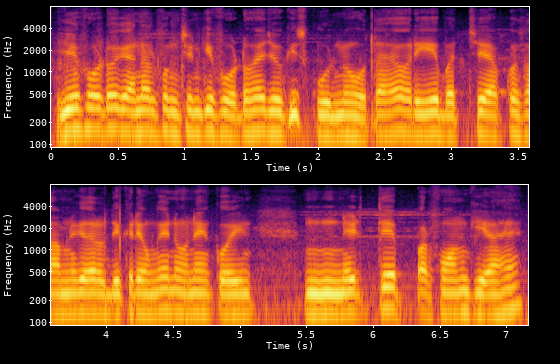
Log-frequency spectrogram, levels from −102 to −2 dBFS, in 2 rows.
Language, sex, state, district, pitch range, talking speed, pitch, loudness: Hindi, male, Delhi, New Delhi, 125-140 Hz, 250 wpm, 130 Hz, -14 LUFS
